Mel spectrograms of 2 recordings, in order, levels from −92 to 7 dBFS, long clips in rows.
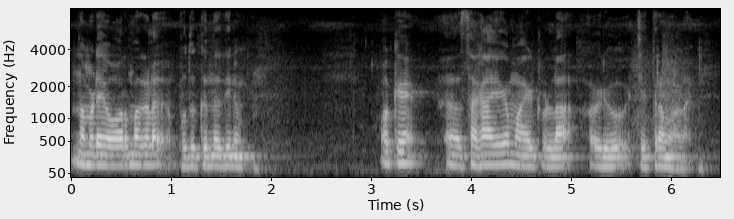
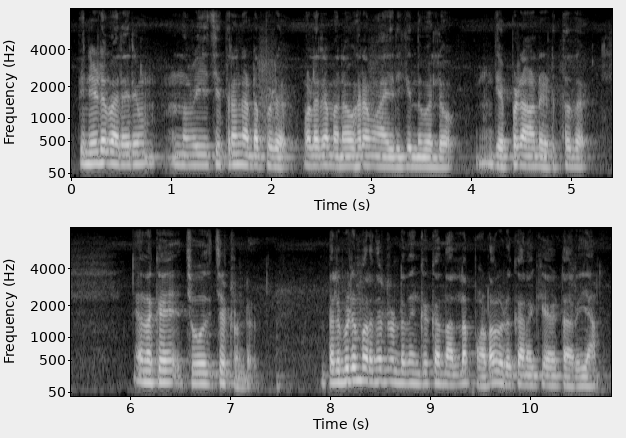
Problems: none marked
